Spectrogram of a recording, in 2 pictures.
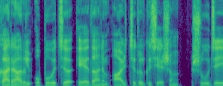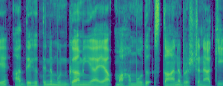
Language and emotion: Malayalam, neutral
